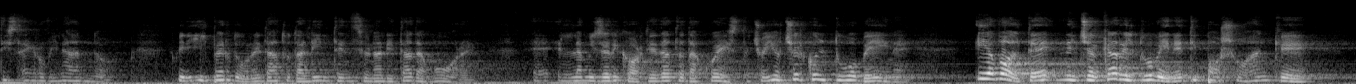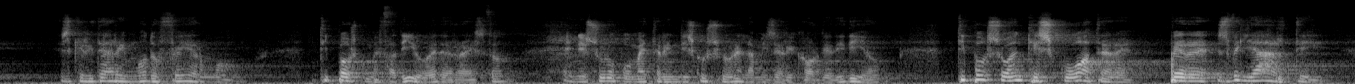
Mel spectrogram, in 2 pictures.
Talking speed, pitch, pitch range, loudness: 135 wpm, 150 Hz, 115-175 Hz, -22 LUFS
